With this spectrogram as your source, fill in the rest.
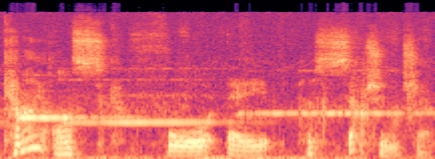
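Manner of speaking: usual speaking voice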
